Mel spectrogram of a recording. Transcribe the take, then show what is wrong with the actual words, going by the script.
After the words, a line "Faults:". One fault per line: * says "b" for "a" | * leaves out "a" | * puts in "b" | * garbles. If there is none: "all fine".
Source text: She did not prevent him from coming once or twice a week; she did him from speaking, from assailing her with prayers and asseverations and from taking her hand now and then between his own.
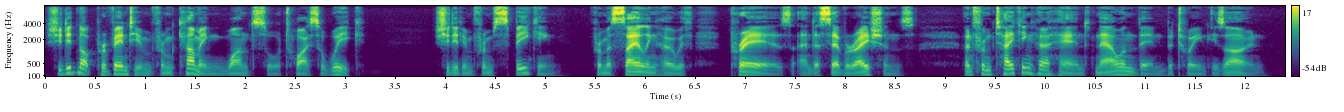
She did not prevent him from coming once or twice a week; she did him from speaking, from assailing her with prayers and asseverations and from taking her hand now and then between his own.
Faults:
all fine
